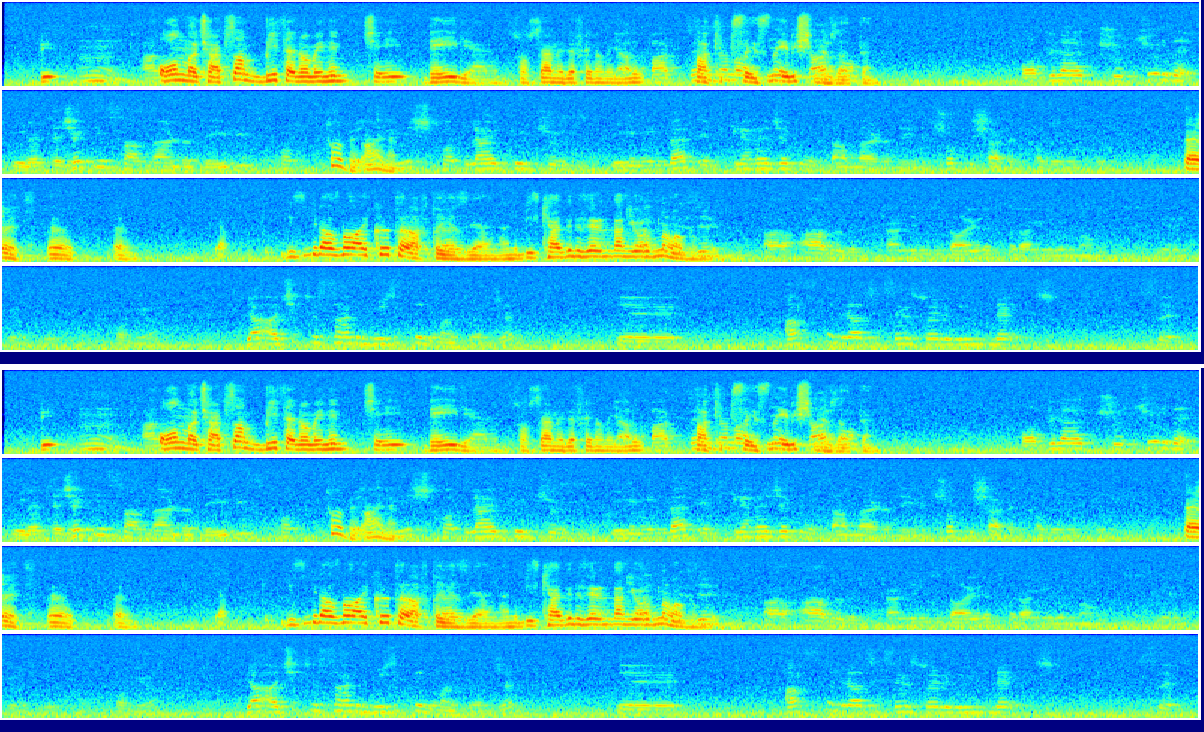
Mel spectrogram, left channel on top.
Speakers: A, on the left; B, on the right.
A: bir
B: Hmm, anladım
A: onla çarpsan
B: ne söylemek
A: bir
B: istediğini.
A: fenomenin şeyi değil yani. Bir sosyal medya fenomeninin
B: Ya baktığın
A: takipçi
B: zaman
A: sayısına
B: biz
A: erişmiyor
B: zaten
A: zaten.
B: popüler kültür de üretecek insanlar da değiliz. Pop,
A: Tabii
B: üretilmiş
A: aynen.
B: popüler kültür ürününden etkilenecek insanlar da değiliz. Çok dışarıda kalıyoruz diyorsun
A: Evet,
B: şeyden.
A: evet, evet. Ya, biz biraz daha
B: Anladım.
A: aykırı taraftayız
B: Bunu hani ke-
A: yani. Hani biz kendin üzerinden
B: tamam, kendimizi
A: yorumlama bunu yani.
B: a- anladım. Kendimizi dahil etmeden yorumlamamız gerekiyor bu konuyu. Ya açıkçası hani müzik dedim az önce. Ee, aslında birazcık senin söylediğinde e,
